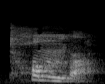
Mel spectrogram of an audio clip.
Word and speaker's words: timbre: So, the word for that is timbre. It's spelled T-I-M-B-R-E.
